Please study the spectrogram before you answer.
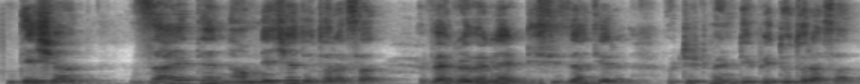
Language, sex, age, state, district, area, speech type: Goan Konkani, male, 30-45, Goa, Canacona, rural, spontaneous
